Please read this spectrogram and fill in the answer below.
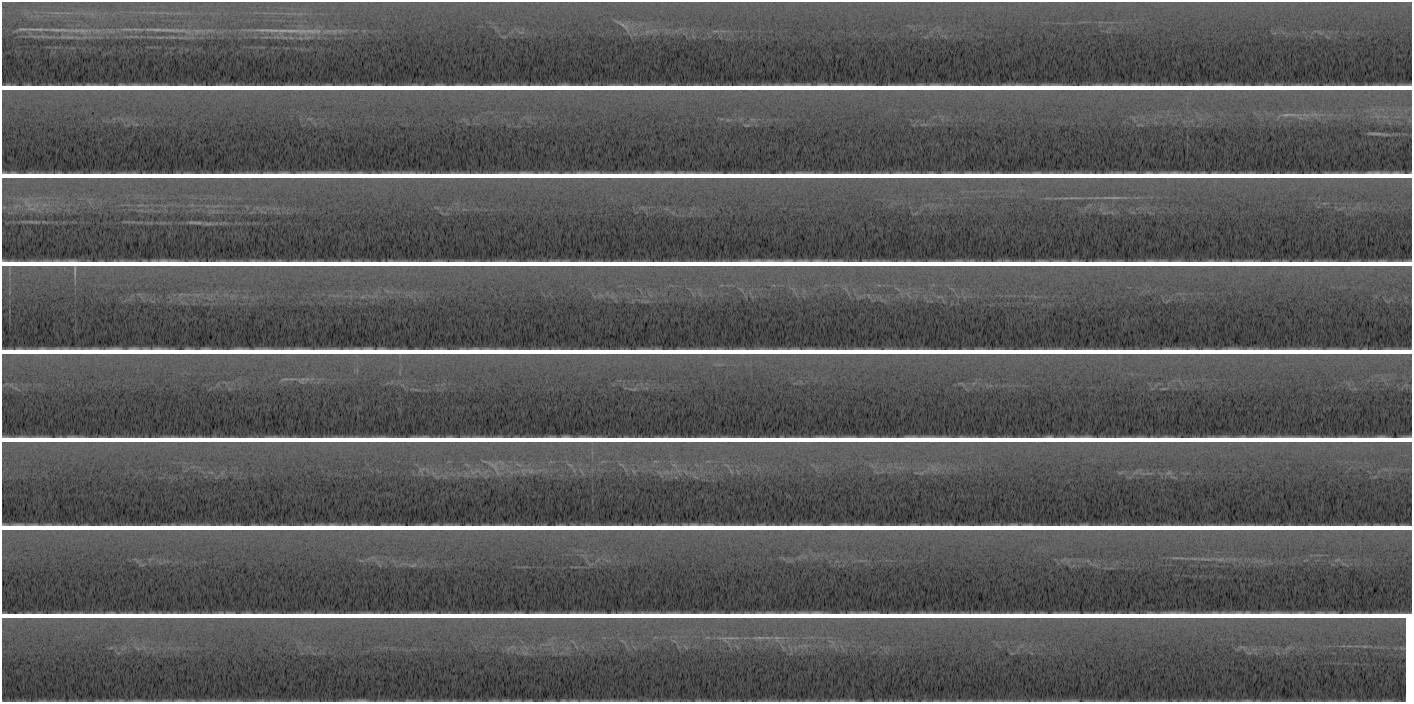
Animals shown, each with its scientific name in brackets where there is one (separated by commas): Ovenbird (Seiurus aurocapilla), Blue Jay (Cyanocitta cristata), Black-throated Green Warbler (Setophaga virens), Red-eyed Vireo (Vireo olivaceus), Blue-headed Vireo (Vireo solitarius)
